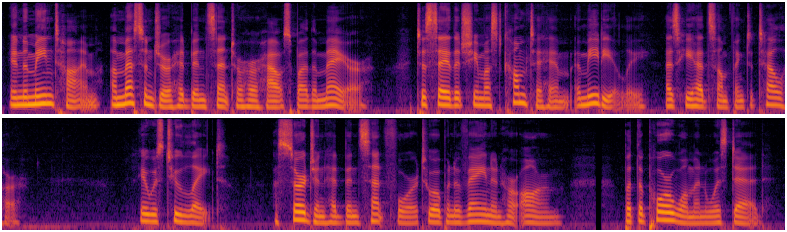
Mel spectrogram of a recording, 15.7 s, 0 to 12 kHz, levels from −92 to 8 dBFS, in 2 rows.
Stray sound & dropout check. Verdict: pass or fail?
pass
